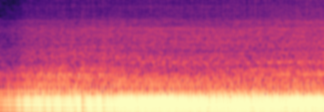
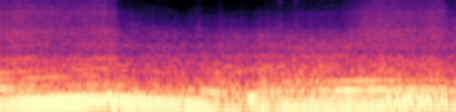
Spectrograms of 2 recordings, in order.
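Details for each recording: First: Turbocharged Nissan Maxima idling cold before warm-up, after many upgrades and new coils, air-fuel ratio at idle possibly needing adjustment: steady, low, even idle hum, running smoothly and quieter than before. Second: Turbo Nissan Maxima with AEM and MAP hooked up, hard pull: low engine drone climbing, then the note stalls and won't rise past mid revs. Power loss at high rpm in third gear, held second.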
